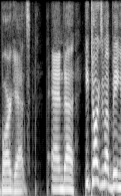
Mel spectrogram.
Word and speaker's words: Bargatze: I think it's pronounced Bargatze.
